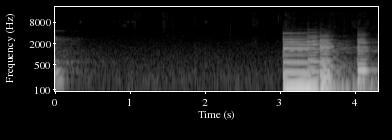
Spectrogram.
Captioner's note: mouse clicking; upbeat piano music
